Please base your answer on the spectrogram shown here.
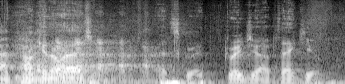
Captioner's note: laughter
